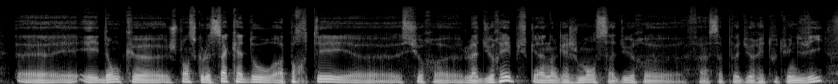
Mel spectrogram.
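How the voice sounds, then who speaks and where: On a very clean recording with a silent background, a man speaks in a somewhat breathy voice with a dark, mellow tone and ordinary pitch variation. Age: 60s. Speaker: entrepreneur, former national scout leader. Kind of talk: radio panel discussion. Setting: radio studio. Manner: halting, many repetitions.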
